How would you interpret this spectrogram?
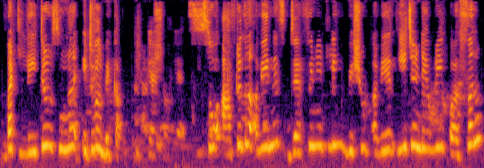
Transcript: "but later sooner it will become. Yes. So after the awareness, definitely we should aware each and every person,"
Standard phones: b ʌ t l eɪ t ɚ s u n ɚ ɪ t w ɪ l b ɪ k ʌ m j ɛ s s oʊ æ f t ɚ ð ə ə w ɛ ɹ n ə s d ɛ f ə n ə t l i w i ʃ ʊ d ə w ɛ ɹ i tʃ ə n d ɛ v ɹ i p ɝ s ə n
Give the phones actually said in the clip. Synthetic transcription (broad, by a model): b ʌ t l eɪ t ɚ s u n ɚ ɪ t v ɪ l b ɪ k ʌ m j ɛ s s oʊ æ f t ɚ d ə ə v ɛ ɹ n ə s d ɛ f ə n ə t l i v i ʃ ʊ d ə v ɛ ɹ i tʃ ə n d ɛ v ɹ i p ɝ s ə n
